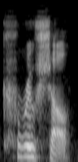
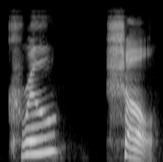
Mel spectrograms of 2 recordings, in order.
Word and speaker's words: crucial: everybody say crucial good how many syllables crew show very nice i hear the sh in it and i hear the oh at the end that extra special syllable so in that word crucial do you know which one is the sh sound it is crucial that you know it's this one like glacier crucial all right i would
